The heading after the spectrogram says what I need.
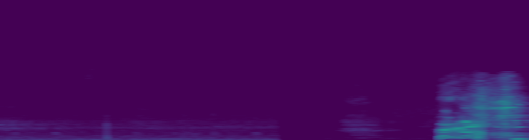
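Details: Single loud, sharp, hissing sneeze after a brief intake in a quiet room.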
